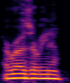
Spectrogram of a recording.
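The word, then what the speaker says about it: Arozarena: Arozareno.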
